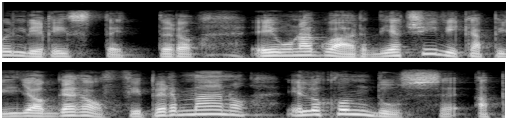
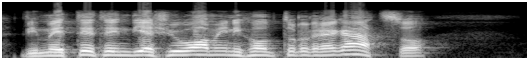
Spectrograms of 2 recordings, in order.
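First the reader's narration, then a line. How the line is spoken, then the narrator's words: Shouting. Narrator (Italian): Garrone gridando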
